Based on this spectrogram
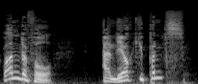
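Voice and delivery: high-pitched pleased coo; delighted psychiatrist. Acted. Psychiatrist hearing the ship has been found, delighted. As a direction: play the gratified therapist.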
